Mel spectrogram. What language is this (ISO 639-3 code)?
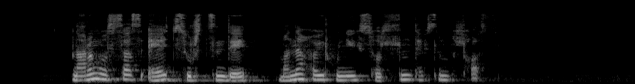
mon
